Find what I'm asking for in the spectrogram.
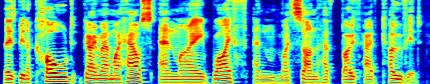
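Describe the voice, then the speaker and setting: A man's voice: lowish voice, steady tone, measured pace, fairly bright tone, smooth. A middle-aged man with a stuffy nose from a cold, hosting a casual live stream, answering chat in a hesitant, friendly way. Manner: hesitant, many ums and restarts, friendly toward viewers.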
